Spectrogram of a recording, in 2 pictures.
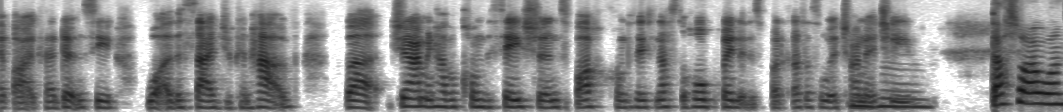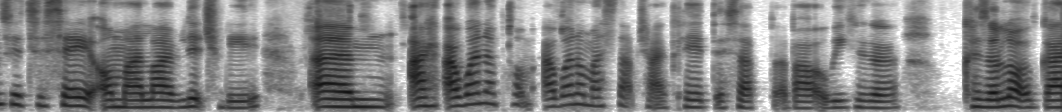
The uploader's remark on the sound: we recorded on Zoom so sorry if the audio isn't the best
